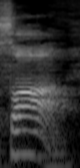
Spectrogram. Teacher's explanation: huruf sad disebut pangkal lidah terangkat, hujung lidah terangkat. Dia menyebabkan ada taqa'ur fil lisan, ada lekukan pada tengah lidah.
